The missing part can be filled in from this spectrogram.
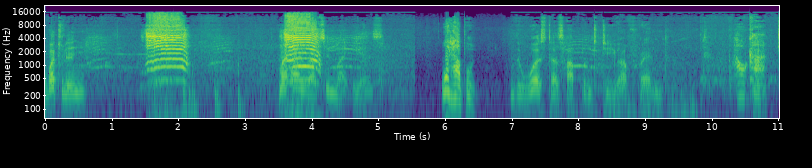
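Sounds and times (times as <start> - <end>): loud drawn-out calls: 3.5 - 5.1.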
